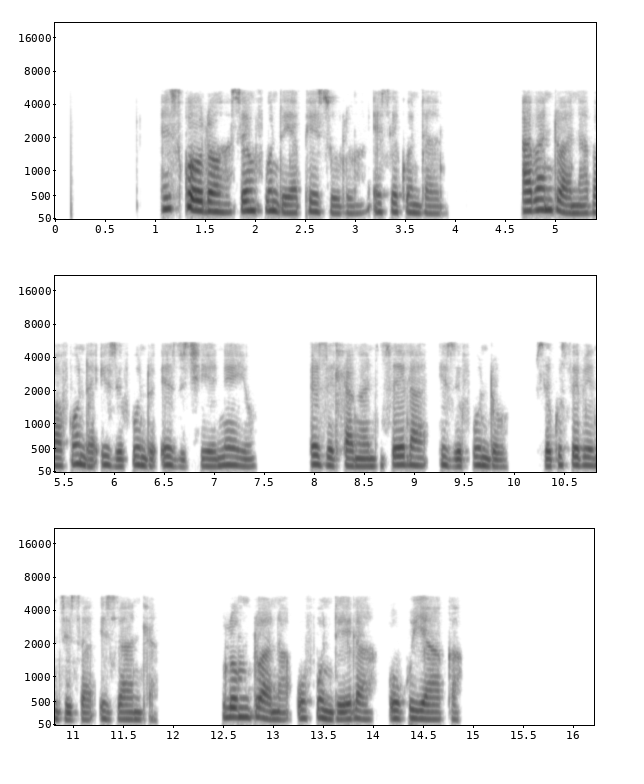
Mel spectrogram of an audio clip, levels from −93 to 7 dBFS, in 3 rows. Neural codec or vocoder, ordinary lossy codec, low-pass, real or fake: none; MP3, 48 kbps; 5.4 kHz; real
